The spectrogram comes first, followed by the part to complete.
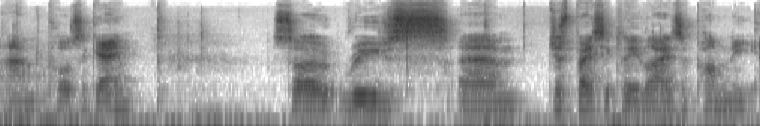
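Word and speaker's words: Roose: That's the Barovian pronunciation. Others pronounce it as Roos. Just open up the doors here, take the HUD off, go to 8 camera and pause the game. So Ruse just basically lies upon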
